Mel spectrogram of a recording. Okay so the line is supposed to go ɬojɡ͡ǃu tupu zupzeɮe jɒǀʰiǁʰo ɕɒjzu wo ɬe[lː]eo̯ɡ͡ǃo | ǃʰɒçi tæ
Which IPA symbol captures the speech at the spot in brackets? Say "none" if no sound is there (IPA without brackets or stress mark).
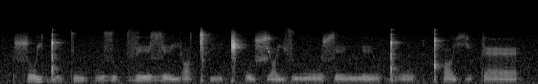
lː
